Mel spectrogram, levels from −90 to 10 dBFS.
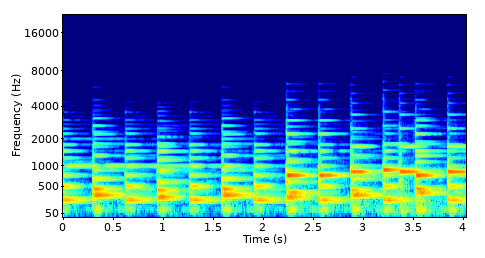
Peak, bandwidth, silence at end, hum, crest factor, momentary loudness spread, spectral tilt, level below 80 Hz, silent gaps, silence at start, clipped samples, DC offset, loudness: -4 dBFS; 4.9 kHz; 0 s; none; 16 dB; 8 LU; -10 dB/octave; -50 dBFS; none; 0 s; under 0.1%; under 0.1%; -19 LUFS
